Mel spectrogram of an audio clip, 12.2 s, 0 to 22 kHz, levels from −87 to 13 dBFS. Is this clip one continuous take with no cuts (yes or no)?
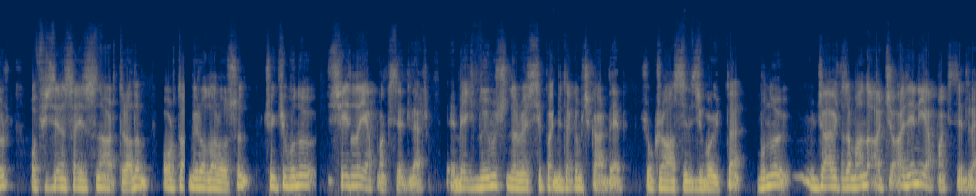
no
